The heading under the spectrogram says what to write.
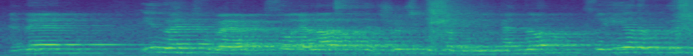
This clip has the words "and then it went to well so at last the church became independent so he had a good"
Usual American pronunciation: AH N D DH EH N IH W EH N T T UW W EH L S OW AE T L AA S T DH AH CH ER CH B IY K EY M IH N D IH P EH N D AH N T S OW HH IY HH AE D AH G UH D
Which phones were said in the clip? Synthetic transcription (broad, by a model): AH N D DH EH N IH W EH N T T UW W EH S OW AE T L AA S T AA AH CH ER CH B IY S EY IH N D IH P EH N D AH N S OW HH IY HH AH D AH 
